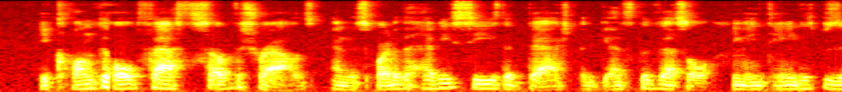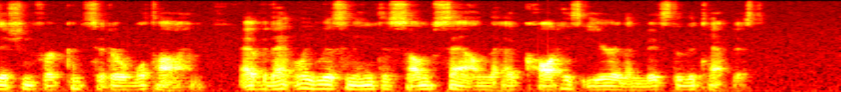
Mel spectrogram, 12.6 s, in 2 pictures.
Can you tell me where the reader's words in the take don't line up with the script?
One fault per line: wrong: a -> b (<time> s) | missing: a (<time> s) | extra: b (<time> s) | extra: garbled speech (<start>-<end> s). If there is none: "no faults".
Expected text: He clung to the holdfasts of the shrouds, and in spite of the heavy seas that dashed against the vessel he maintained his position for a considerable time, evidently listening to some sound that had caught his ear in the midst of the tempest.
missing: the (0.8 s)
missing: he (5.4 s)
